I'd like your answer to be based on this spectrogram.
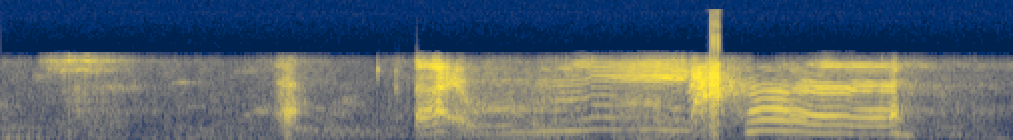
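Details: A single brief, sharp sneeze from a cat, amid meowing and voices in a home.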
